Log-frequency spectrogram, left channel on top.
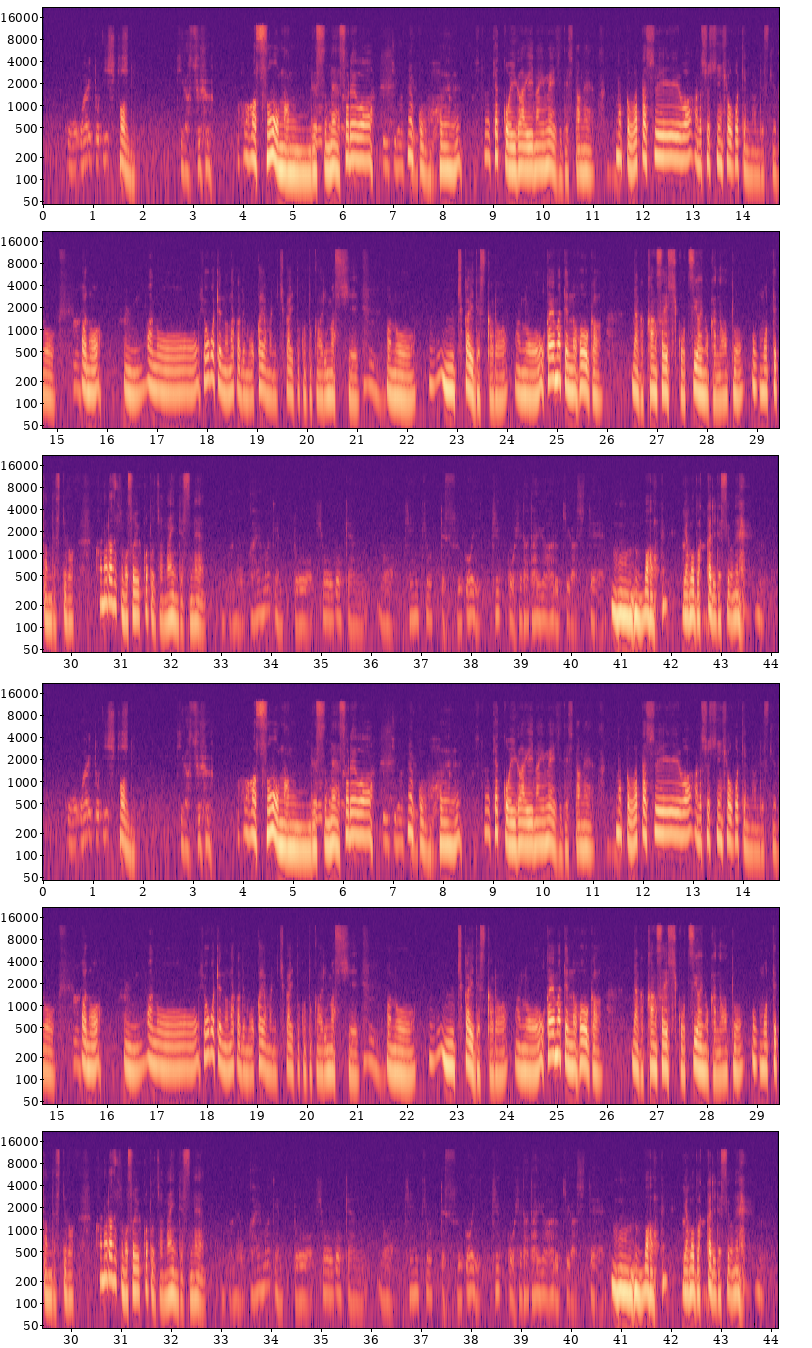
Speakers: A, on the right (about 55°); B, in the centre.
A: こう、割と意識してる
B: はい。
A: 気がする。
B: ああ、そうなんですね。
A: <laughs> そう、そこら辺食い違ってるような感じがする。
B: それは、結構、はい。それ結構意外なイメージでしたね。
A: うん。
B: なんか私は、あの、出身兵庫県なんですけど、
A: まあ、兵庫県はい。
B: あの、うん、あの、兵庫県の中でも岡山に近いとことかありますし、
A: うん。
B: あの、うん近いですから、あの、岡山県の方が、なんか関西志向強いのかなと思ってたんですけど、必ずしもそういうことじゃないんですね。
A: なんかね、岡山県と兵庫県の県境ってすごい結構隔たりがある気がして、
B: うん、まあ、
A: なんかね
B: 山ばっかりですよね。
A: うん、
